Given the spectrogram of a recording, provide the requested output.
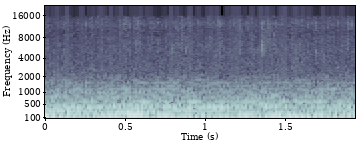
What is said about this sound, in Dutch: En terwijl je hier comfortabel in je bed ligt, word jij je bewust van het geluid van regen, tikkend tegen je raam.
